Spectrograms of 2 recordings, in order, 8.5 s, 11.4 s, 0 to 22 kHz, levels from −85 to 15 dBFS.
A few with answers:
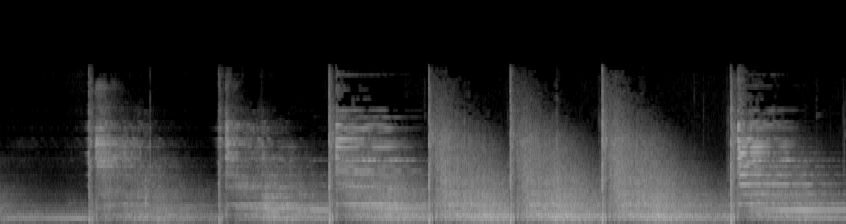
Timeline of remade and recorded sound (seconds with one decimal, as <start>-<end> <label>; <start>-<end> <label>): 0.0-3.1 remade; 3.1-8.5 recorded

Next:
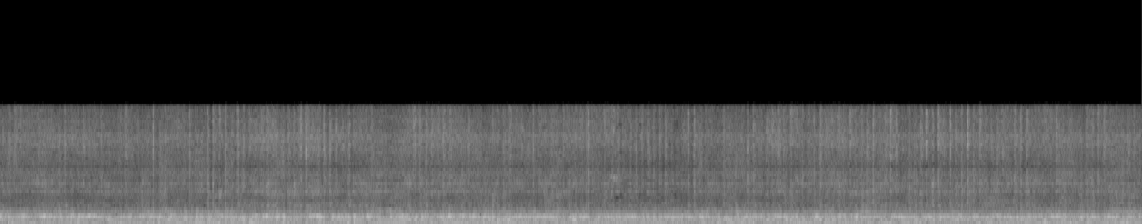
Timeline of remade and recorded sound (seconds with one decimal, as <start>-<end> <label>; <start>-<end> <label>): 0.0-6.1 remade; 6.1-6.8 recorded; 6.8-11.4 remade

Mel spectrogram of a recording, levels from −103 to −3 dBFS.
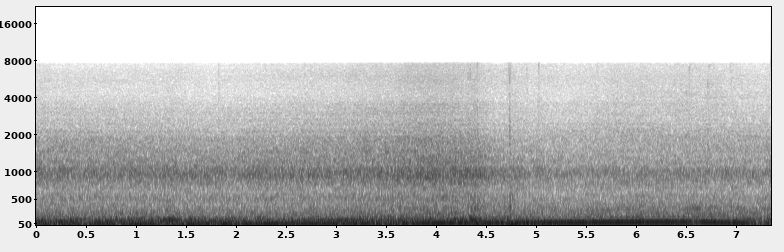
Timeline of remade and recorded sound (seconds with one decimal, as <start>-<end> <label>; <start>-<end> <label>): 0.0-7.4 recorded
